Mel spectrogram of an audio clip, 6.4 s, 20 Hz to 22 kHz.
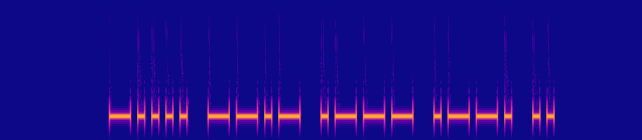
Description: Morse code, heard as a keyed tone, about 17 wpm, 700 Hz. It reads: 6QJPI
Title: Code Groups - 5 Letter:Numbers - 17wpm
